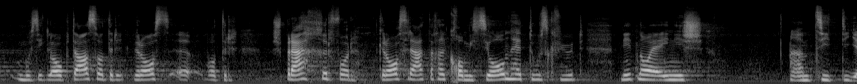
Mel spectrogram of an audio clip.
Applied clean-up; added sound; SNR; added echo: none; none; none; none.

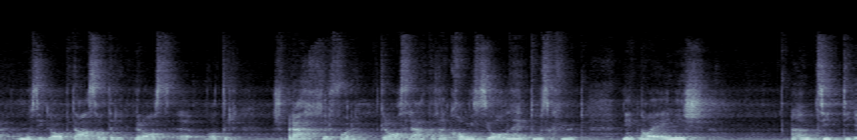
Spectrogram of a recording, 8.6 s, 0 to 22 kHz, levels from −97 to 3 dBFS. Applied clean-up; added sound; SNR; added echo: none; none; none; reverberation time 0.6 s.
